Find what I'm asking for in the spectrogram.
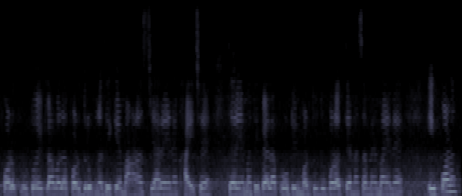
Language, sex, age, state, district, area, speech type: Gujarati, female, 18-30, Gujarat, Ahmedabad, urban, spontaneous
